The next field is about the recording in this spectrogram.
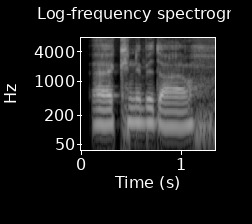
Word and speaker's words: Cannabidiol: Cannabidiol.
